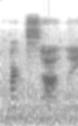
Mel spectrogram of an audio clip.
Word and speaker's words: Oxana: Oxana, yeah.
